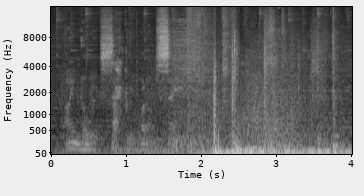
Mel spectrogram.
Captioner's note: explosion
